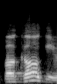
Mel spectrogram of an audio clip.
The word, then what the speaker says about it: bulgogi: we're banging and then uh uh the bulgogi bulgogi right am I saying it right yeah yeah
